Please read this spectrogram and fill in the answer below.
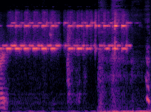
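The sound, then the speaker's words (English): A phone alarm goes off with a steady, high electronic tone in two long pulses separated by a brief gap. Voices and noise come in over the final part. “That's the phone.”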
